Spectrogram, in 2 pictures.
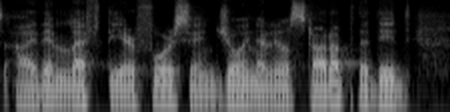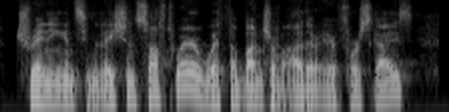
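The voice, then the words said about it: Israeli accent. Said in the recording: “I was born and raised in Israel. That's where the accent is from”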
